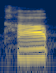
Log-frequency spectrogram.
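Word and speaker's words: خواب: খাজা অর্থ সম্মানী ব্যক্তি তারপরে খাওয়াব পড়ি নাই খাব পড়েছি মানে ওয়াও সাইলেন্ট ওয়াও পড়তে হবে না খাব অর্থ স্বপ্ন খাহেশ খাওয়া হেশ ছিল ওয়াও সাইলেন্ট এজন্য খাহেশ খাহেশ অর্থ ইচ্ছা।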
